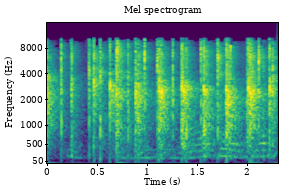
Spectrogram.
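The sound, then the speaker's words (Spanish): Audience applause rises in a ragged burst of hand claps, loud and uneven, with individual sharp claps standing out over a steady crackle for a couple of seconds. “Un aplauso.”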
